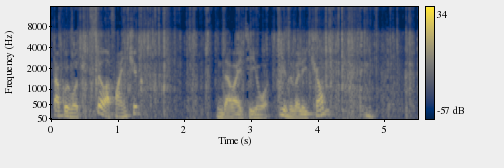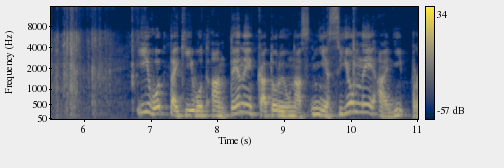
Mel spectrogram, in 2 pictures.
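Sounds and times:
cellophane crinkling: 0.0 - 6.5.

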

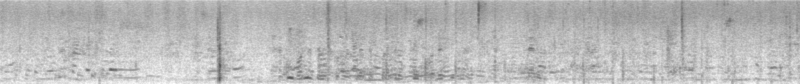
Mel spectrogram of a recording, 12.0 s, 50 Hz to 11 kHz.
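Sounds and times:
background voices: 0.0 - 12.0
horse hoofbeats on ground: 5.8 - 12.0.

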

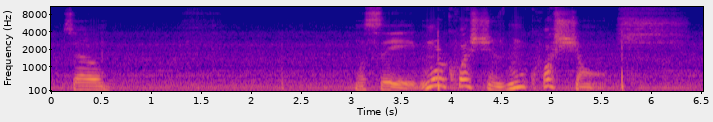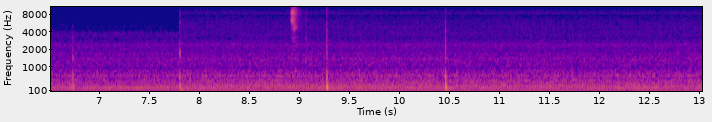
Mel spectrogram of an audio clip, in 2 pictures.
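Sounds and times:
low hum with faint hiss: 0.0 - 13.0.

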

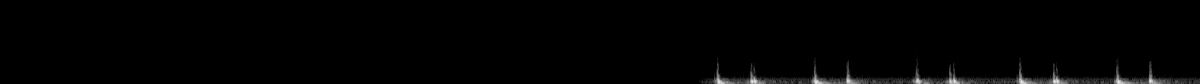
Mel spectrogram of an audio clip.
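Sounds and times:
faint low hum: 7.0 - 12.0
heartbeat thumps: 7.2 - 11.7.

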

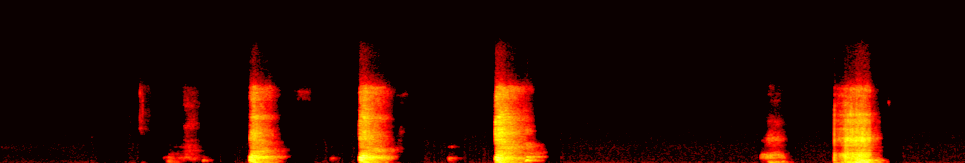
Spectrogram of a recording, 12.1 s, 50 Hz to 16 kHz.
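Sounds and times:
person coughing: 6.2 - 6.8.

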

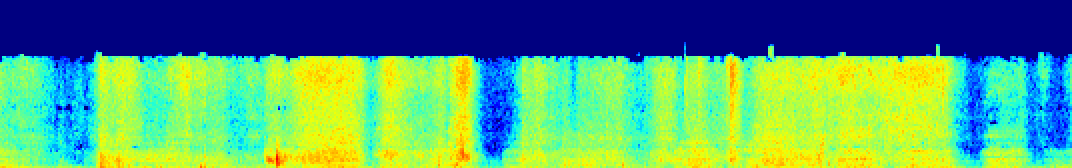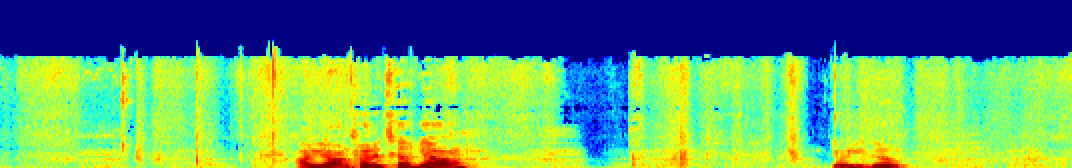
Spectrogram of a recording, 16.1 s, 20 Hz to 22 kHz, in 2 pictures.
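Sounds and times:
fabric and hair rustling: 0.0 - 16.0.

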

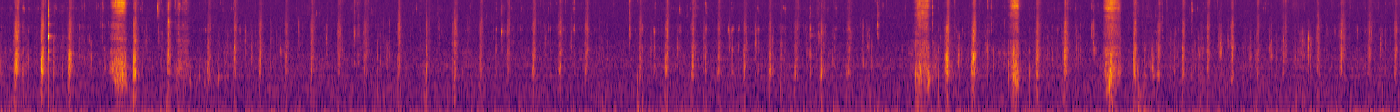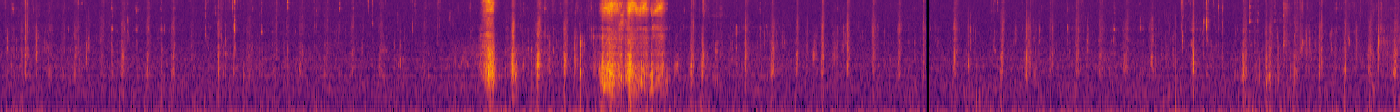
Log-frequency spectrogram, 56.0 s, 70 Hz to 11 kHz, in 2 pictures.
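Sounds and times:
close chewing mouth sounds: 0.0 - 56.0.

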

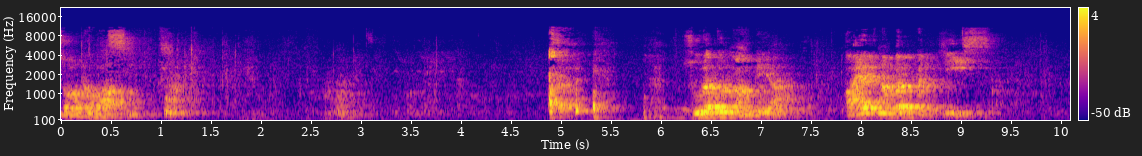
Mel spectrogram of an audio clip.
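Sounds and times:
person coughing: 4.8 - 6.2.

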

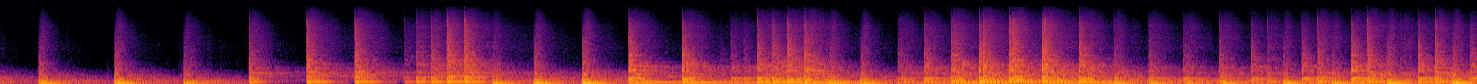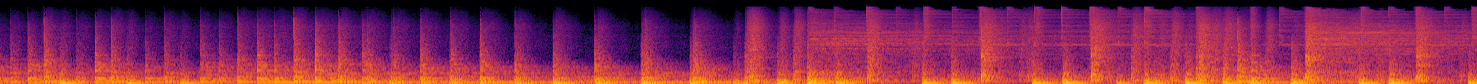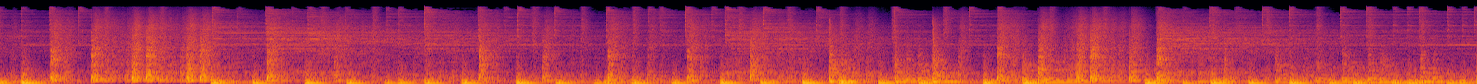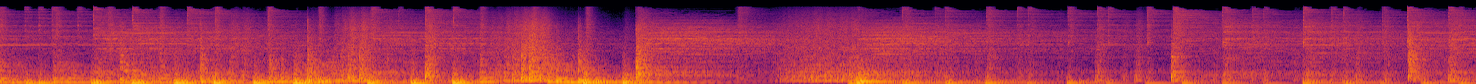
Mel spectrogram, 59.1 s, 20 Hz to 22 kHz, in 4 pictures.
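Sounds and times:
bass drum beats: 0.0 - 2.6, 4.8 - 51.3, 52.7 - 59.0
snare and tom strokes: 21.3 - 59.0
cymbals crashing: 27.6 - 30.7, 41.2 - 46.9.

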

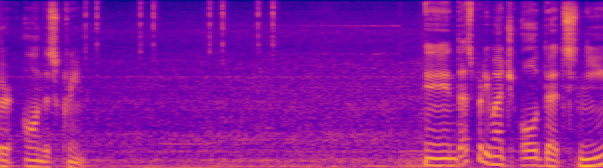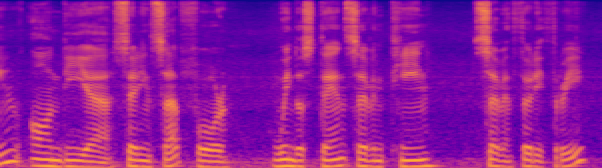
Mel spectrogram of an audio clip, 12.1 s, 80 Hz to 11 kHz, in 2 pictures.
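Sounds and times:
low steady hum: 0.0 - 12.0
computer mouse clicking: 0.8 - 2.9.

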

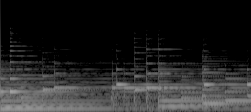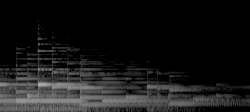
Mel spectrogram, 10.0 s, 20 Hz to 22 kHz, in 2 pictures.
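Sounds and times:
soft piano notes: 0.0 - 9.2.

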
